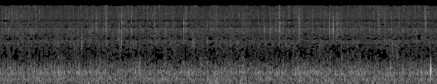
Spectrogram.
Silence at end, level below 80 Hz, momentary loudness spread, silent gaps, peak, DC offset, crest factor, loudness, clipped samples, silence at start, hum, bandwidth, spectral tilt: 0 s; -48 dBFS; 2 LU; none; -4 dBFS; under 0.1%; 28 dB; -30 LUFS; under 0.1%; 0 s; none; 17 kHz; -2.5 dB/octave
